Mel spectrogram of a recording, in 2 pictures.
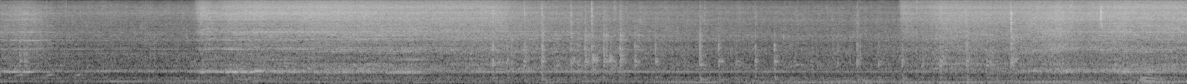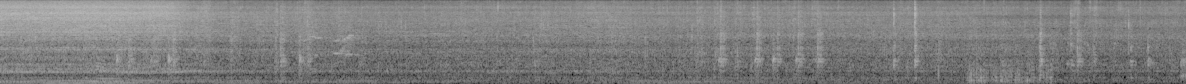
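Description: Fermented snakehead fish fillets deep-frying in bubbling oil in a small wok, a steady sizzle that grows louder in two stretches, about three to six seconds in and again about eleven to seventeen seconds in. A faint steady hum runs underneath.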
